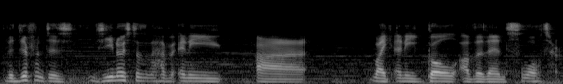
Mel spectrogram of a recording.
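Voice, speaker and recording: A man's voice: medium pitch, fairly even intonation, normal speed, muffled recording. A man streaming a game with casual, chatty, explanatory commentary. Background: game music.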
